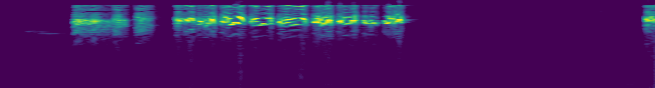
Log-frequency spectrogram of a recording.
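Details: Sogok ontong bird giving a rapid burst of harsh, high, scratchy notes, around four per second for about two seconds, then silence and a further loud note.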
